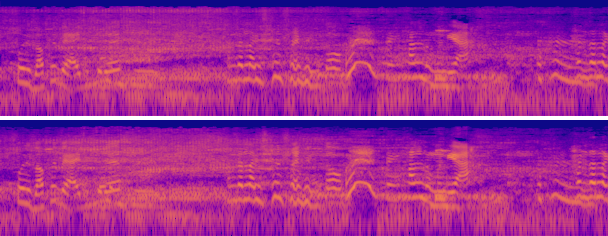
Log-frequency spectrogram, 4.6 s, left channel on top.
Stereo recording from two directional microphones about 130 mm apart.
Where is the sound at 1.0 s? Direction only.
45° left (ahead or behind).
